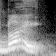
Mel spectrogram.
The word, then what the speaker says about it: Blake: your stage name uh the correct way to pronounce my stage name is Blake Blake is simple do people mispronounce this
